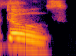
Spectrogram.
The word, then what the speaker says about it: does: mean those yes yeah one dough two doughs those the pronunciation would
